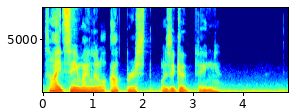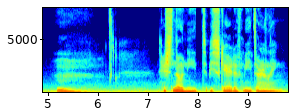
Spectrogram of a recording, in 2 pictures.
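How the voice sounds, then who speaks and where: A man playing an unhinged, possessive yandere predator lover in ASMR roleplay, often slipping into breathy whispers and a menacing croon. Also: medium pitch, takes it slowly, pauses often, warm tone, a little hiss or hum. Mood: soothing, possessive.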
